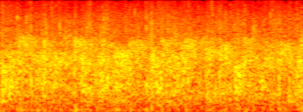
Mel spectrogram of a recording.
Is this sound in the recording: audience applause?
yes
